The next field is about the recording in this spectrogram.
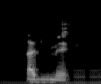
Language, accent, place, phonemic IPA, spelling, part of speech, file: French, France, Lyon, /a.bi.me/, abîmées, verb, LL-Q150 (fra)-abîmées.wav
- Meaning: feminine plural of abîmé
